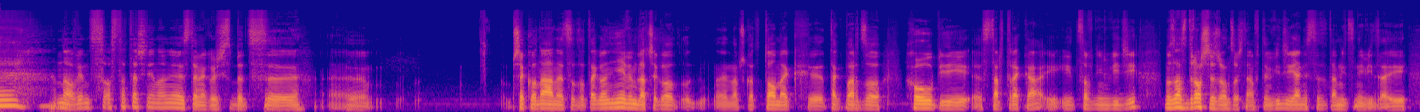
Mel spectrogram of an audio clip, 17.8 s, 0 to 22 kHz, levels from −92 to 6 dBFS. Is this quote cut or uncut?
uncut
